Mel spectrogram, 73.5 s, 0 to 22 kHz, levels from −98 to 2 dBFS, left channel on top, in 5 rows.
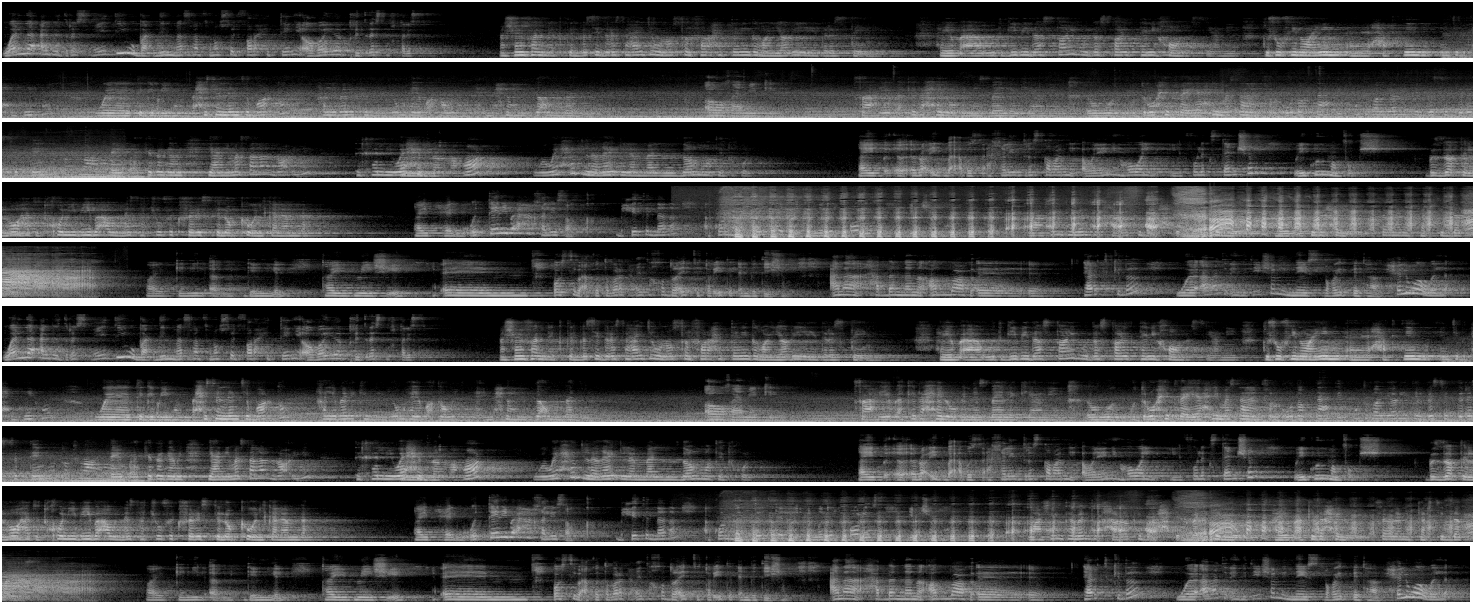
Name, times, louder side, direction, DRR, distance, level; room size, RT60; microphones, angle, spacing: voice 1, 0.0-4.1 21.7-22.5 33.4-33.8 38.0-43.2 48.2-49.8 50.3-53.7 60.3-62.9 63.2-69.2 69.6-73.3, right 1 dB, 20° right, 8 dB, 1.6 m, -35 dB
voice 2, 5.0-8.7 9.2-17.6 17.9-20.5 23.2-29.4 29.7-32.5 32.9-34.2 34.7-36.9 43.7-47.2 54.4-59.0, right 2 dB, 45° right, 7 dB, 2.1 m, -31 dB
sound 1, 14.4-30.7, equal, 75° left, 2.6 m, -35 dB
sound 2, 51.3-59.8, left 4 dB, 50° left, 0.6 m, -27 dB
29.0 x 18.5 x 7.0 m, 1.4 s
head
